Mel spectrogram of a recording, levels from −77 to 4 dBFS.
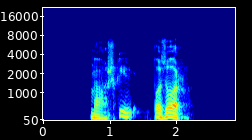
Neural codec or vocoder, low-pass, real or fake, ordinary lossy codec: codec, 16 kHz, 8 kbps, FunCodec, trained on LibriTTS, 25 frames a second; 7.2 kHz; fake; none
